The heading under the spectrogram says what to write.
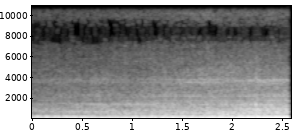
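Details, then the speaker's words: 4-ton heat pump in cooling mode, fitted with a new soft start, running on solar/LiFePO4 power. A deep, steady compressor hum swells gently as it comes up to speed, with no rattles. Running normally. "It says cool on. No, it sounds like it's running."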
